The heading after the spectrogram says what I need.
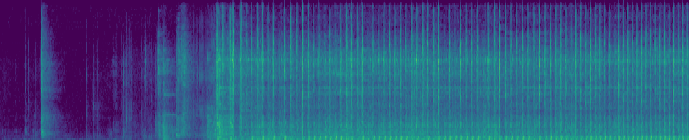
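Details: Mini-bike small single-cylinder engine on the stock carb, after the overfilled crankcase was drained and given fresh oil, with a custom exhaust (owner trying for flames): catches after a few pulls and settles into a loud, steady, rapid beat without knocks; normal running.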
